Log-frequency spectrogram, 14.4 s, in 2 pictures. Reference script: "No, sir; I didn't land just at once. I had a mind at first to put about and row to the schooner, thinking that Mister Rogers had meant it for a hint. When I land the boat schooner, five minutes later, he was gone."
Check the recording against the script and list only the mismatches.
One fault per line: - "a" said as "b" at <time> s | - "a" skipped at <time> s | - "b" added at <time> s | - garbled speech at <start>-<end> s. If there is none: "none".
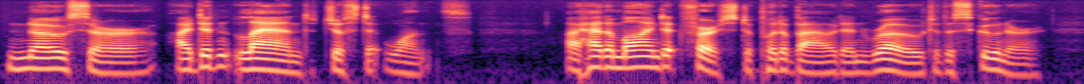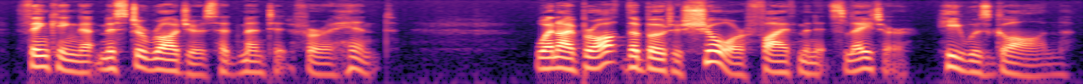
- "land" said as "brought" at 11.0 s
- "schooner" said as "ashore" at 11.7 s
